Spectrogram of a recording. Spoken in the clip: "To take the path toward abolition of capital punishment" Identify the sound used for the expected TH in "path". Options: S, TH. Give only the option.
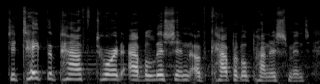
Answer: TH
